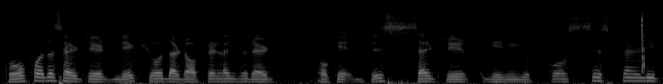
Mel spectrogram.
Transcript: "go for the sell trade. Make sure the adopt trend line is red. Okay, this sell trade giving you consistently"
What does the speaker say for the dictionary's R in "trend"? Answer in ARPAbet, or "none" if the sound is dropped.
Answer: none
